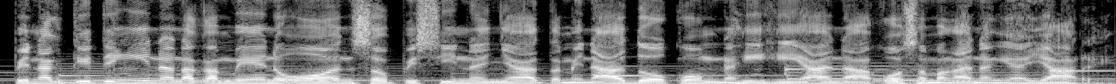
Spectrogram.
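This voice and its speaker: A man's voice: medium pitch, steady tone, a little fast. A man narrating a scripted first-person story in the style of a radio drama. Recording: music under the narration. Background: background music.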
